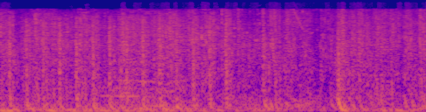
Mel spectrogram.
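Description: Dense, continuous rapid gunfire in the shooter game Gray Zone Warfare, overlapping bursts and shots forming a loud, unbroken fusillade with a sharper crack near the end.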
